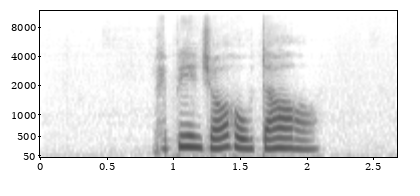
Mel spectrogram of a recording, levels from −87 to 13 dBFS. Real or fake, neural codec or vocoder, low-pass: fake; codec, 16 kHz in and 24 kHz out, 0.6 kbps, FocalCodec, streaming, 2048 codes; 10.8 kHz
